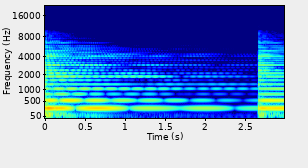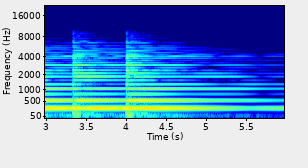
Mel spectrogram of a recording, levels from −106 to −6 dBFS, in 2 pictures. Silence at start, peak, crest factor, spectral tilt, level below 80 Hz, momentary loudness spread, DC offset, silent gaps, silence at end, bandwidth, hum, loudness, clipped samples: 0 s; -26 dBFS; 18 dB; -5.5 dB/octave; -68 dBFS; 17 LU; under 0.1%; none; 0 s; 8 kHz; none; -44 LUFS; under 0.1%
